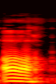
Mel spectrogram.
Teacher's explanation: विवृत में हमारा मुंह पूरा खुलता है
